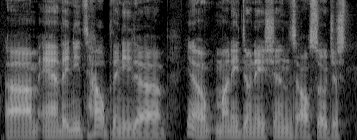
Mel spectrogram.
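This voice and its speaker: A man's voice: on the low side, steady tone, moderate pace, smooth. A man co-hosting a casual games podcast, rambling with lots of fillers and frequent laughs. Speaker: podcast co-host. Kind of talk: casual chat.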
